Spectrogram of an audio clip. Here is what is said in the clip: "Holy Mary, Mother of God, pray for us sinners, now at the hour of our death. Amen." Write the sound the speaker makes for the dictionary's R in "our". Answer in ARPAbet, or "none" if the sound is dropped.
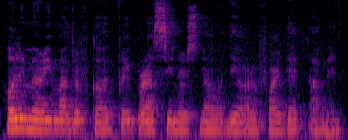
R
